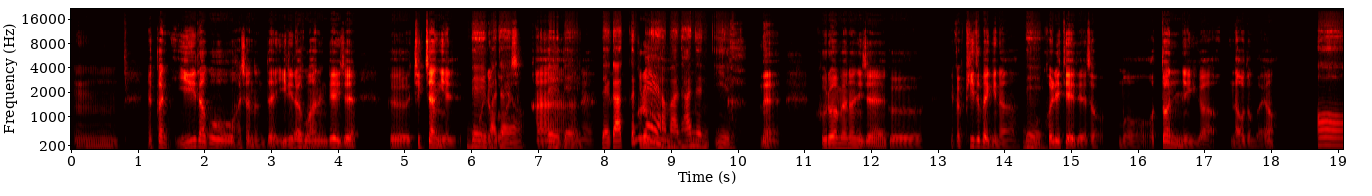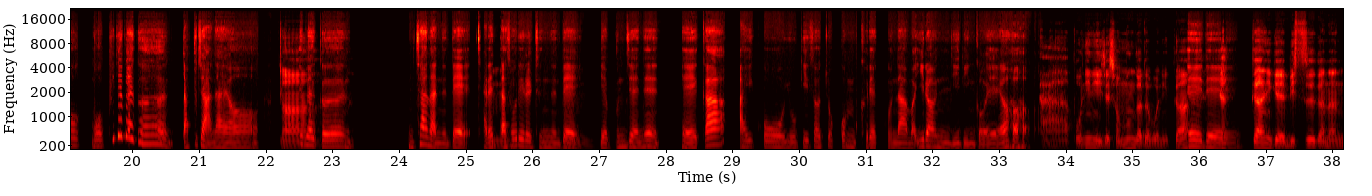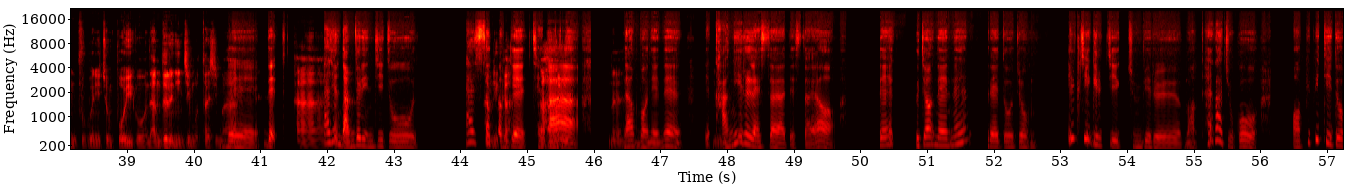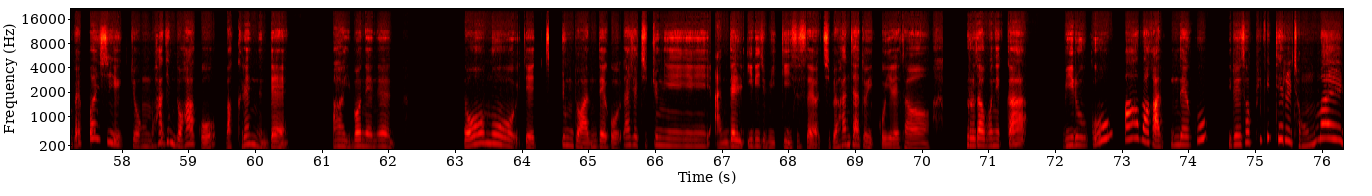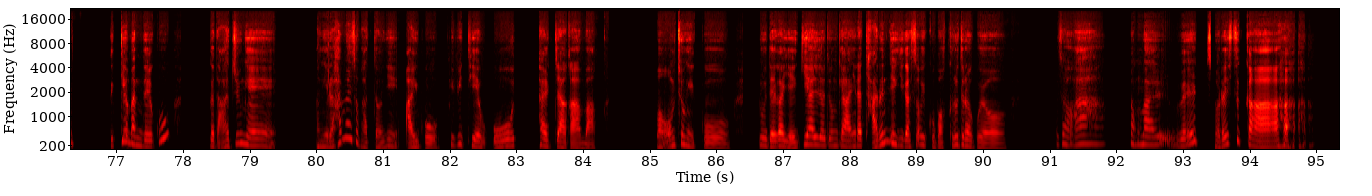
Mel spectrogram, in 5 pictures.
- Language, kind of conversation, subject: Korean, advice, 왜 계속 산만해서 중요한 일에 집중하지 못하나요?
- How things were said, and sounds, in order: laugh; in English: "퀄리티에"; laughing while speaking: "거예요"; laugh; in English: "miss가"; unintelligible speech; "했었던" said as "핬었던"; laughing while speaking: "아"; laugh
